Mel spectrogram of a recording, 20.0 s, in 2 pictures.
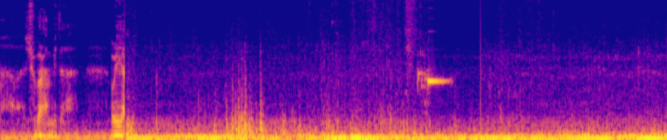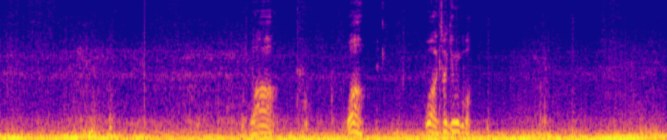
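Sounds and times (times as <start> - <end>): engine rumbling low: 0.0 - 20.0
short high beep: 6.3 - 6.8.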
